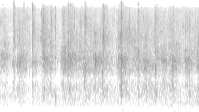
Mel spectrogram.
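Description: Audience applauding, a faint, steady patter of many hands clapping.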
